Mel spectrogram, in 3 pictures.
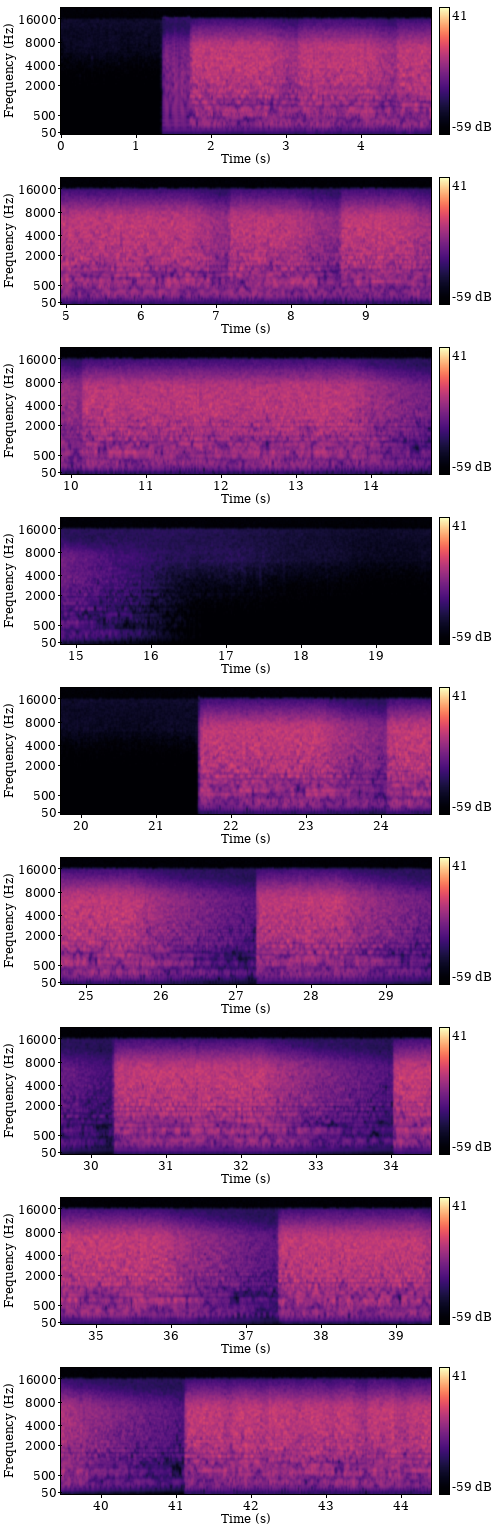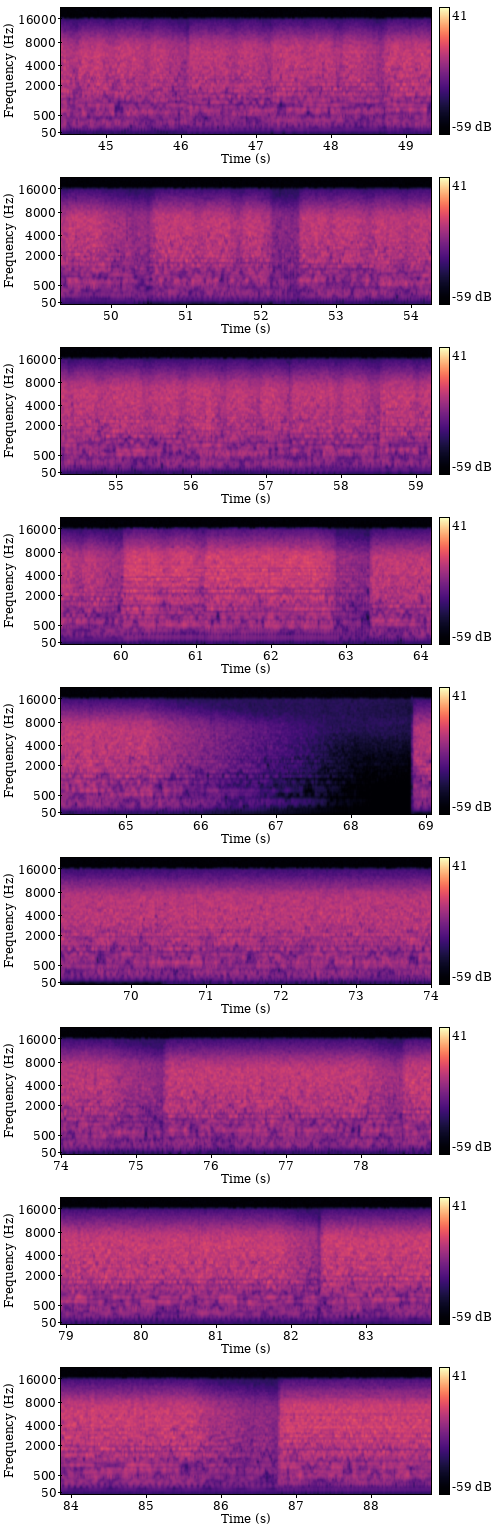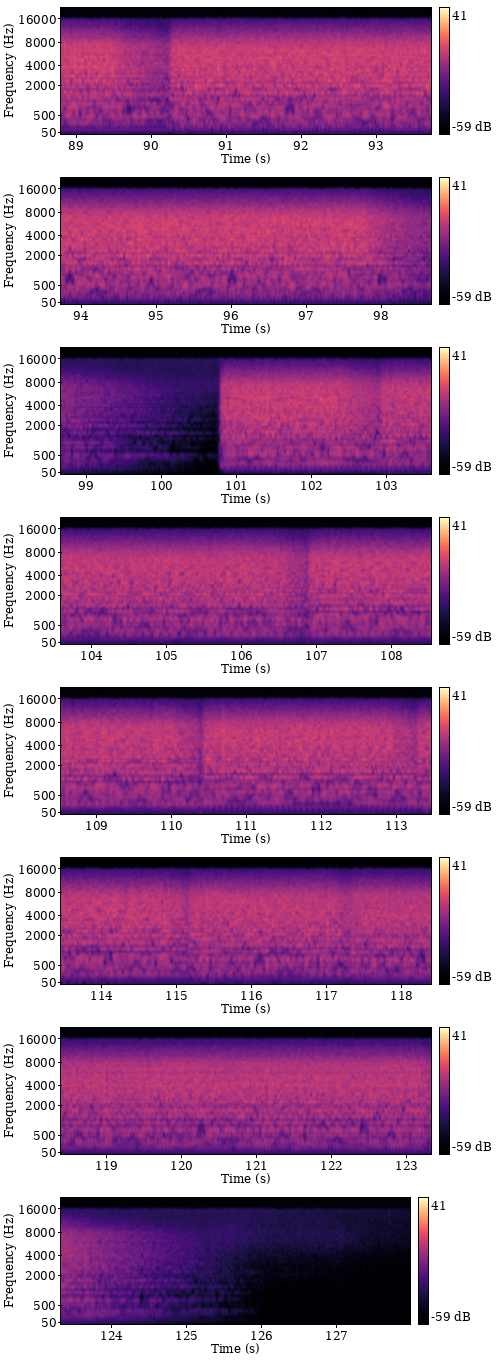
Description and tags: Solina Chords
Chords played on an Arp Solina String Ensemble.
Solina, Strings, analog, chords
